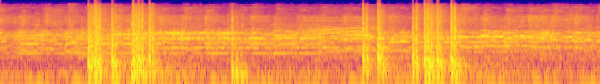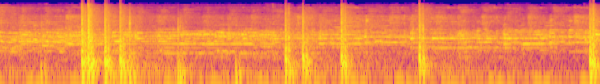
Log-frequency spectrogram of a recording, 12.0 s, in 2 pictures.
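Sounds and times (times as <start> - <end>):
music: 0.0 - 12.0
fireworks bursting in sharp bangs: 0.7 - 5.0, 6.4 - 10.8, 11.8 - 12.0.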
